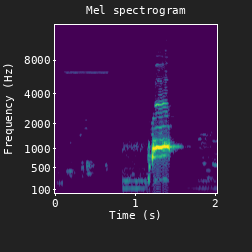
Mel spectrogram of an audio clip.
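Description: A child's short, high-pitched spoken word over a video call, about a second in, after a quiet pause.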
